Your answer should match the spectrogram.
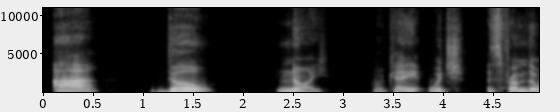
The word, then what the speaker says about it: Adonai: The name of God that we say in place of the tetragrammaton, this 4-letter name, is we say Adonai, okay, which is from the word Adon, meaning Lord or Master.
